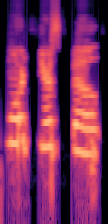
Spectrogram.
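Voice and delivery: ordinary delivery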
